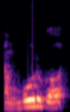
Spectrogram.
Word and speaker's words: Hamburgo: sabemos por ejemplo que la letra h nunca se pronuncia en español así tenemos que decir helicóptero y no helicóptero o hamburgo en vez de hamburgo de todos modos algunas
